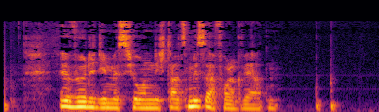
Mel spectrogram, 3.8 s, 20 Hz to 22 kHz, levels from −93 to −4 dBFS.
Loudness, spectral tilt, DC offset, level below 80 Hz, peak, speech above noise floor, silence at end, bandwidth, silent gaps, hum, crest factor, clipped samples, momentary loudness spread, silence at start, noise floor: -16 LUFS; -5 dB/octave; under 0.1%; -48 dBFS; -2 dBFS; 21 dB; 0.45 s; 11.5 kHz; none; none; 16 dB; under 0.1%; 21 LU; 0.05 s; -37 dBFS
